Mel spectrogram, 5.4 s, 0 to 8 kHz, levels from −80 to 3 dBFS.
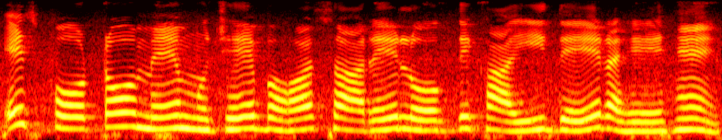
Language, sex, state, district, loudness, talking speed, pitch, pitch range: Hindi, female, Madhya Pradesh, Katni, -12 LUFS, 120 wpm, 235 Hz, 220-255 Hz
